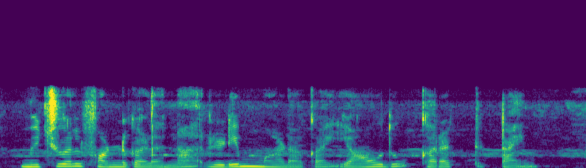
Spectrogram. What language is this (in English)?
Kannada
